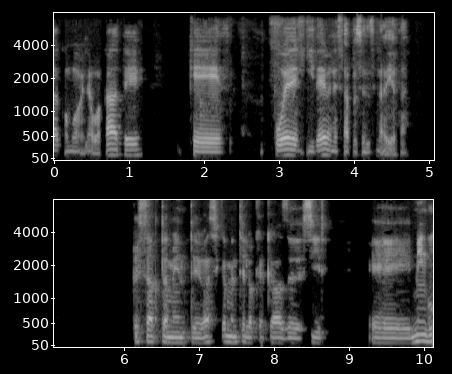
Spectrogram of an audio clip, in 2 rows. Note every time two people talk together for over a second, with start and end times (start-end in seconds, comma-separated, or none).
none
